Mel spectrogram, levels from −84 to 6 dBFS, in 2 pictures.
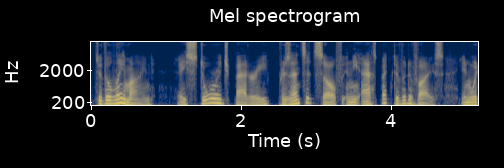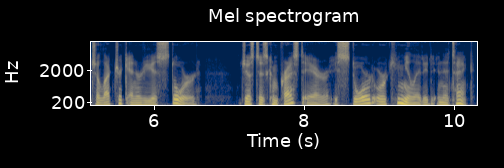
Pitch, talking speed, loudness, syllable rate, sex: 125 Hz, 185 wpm, -18 LUFS, 5.8 syllables/s, male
